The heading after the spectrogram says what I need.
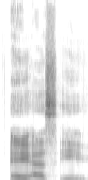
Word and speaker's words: ASE: got an ascert how do you say it a-s-e ASE explain what that is I'm not it's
